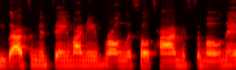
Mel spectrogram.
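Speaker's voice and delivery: ordinary talk, nothing marked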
